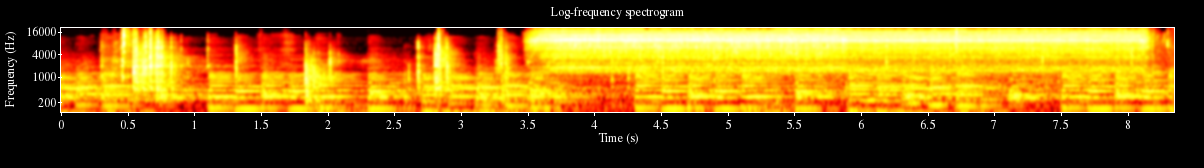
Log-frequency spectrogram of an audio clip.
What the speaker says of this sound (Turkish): Şuradaki emziği çıkartıp güzelce yıkayalım.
